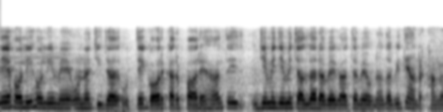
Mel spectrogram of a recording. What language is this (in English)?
Punjabi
